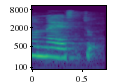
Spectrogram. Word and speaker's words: honest: An honest man, um homem honesto, honest, honest. An heir, um herdeiro, an heir, um herdeiro. Então, são palavras que o H não tem som, então eu coloco an.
